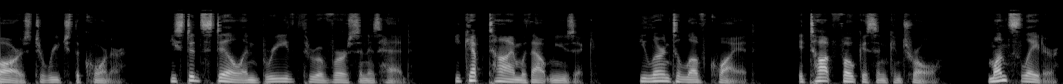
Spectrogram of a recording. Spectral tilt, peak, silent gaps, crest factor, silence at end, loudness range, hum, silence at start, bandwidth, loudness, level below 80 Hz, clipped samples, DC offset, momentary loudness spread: -4.5 dB/octave; -6 dBFS; 1.39-1.59 s, 4.24-4.44 s, 6.09-6.29 s, 7.69-7.89 s, 9.58-9.78 s; 20 dB; 0.05 s; 2 LU; none; 0 s; 13.5 kHz; -24 LUFS; -50 dBFS; under 0.1%; under 0.1%; 14 LU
